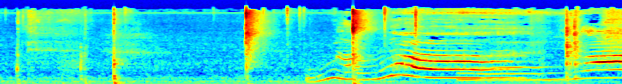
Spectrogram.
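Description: A metal paint can's lid being pried open, with two sharp clicks in the first half. From about halfway, a voice hums a rising note and then holds it, going up again near the end.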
